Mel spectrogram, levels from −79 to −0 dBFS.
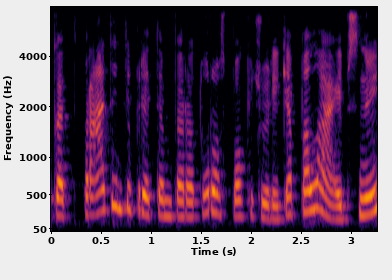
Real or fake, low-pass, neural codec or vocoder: real; 7.2 kHz; none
